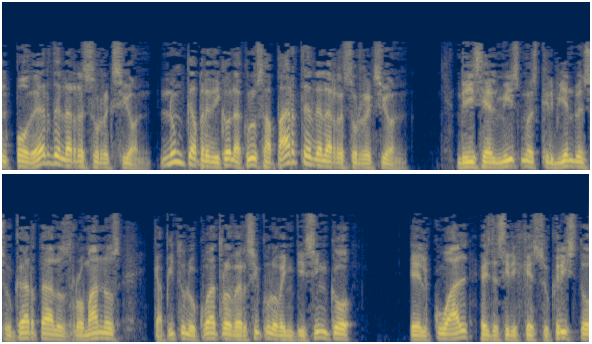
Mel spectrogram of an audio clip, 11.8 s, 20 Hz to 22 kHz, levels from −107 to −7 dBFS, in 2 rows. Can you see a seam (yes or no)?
yes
